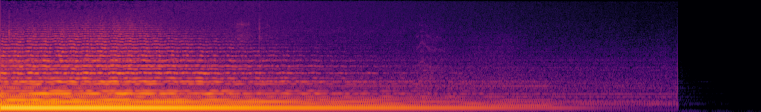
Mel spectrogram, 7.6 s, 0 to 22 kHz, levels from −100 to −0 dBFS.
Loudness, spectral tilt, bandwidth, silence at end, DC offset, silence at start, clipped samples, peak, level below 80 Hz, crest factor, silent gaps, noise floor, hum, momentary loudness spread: -21 LUFS; -7 dB/octave; 10.5 kHz; 2.6 s; under 0.1%; 0 s; under 0.1%; -8 dBFS; -50 dBFS; 14 dB; none; under -90 dBFS; none; 23 LU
